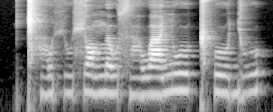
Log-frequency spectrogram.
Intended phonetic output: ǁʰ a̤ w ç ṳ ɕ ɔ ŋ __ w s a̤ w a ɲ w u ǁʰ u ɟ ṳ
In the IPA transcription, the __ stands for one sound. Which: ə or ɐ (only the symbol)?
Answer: ə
